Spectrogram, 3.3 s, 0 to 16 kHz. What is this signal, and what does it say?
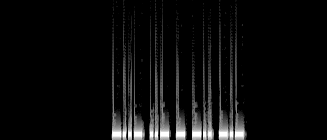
Morse code, heard as a keyed tone, about 44 wpm, 700 Hz. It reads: XUTDK
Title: Code Groups - 5 Letters - 45wpm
